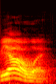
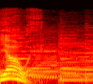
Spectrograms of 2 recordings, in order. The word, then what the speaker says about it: Yahweh: that you won't find in the book of Yahweh.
